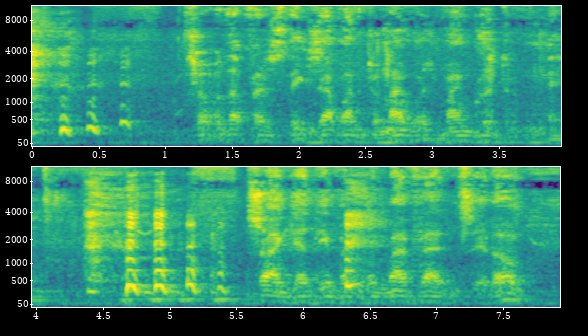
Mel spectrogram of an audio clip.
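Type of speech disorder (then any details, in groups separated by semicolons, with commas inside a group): Speech with a voice prosthesis; laryngectomy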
